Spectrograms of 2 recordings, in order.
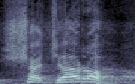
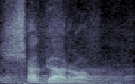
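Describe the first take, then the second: First: The middle consonant is a j sound. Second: The middle consonant is a hard g sound. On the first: This is the standard Arabic form. "jim itu diganti dengan G" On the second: This is how people from Oman say it. "jadinya syagarah"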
